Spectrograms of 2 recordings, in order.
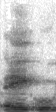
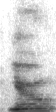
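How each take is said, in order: First: It glides from an 'eh' vowel into 'oo'. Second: It sounds like the English word 'you'. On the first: "maybe something like this, a u" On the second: "you can either pronounce it that way, you"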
